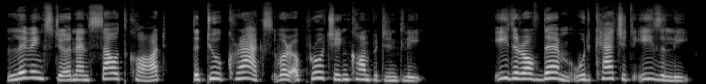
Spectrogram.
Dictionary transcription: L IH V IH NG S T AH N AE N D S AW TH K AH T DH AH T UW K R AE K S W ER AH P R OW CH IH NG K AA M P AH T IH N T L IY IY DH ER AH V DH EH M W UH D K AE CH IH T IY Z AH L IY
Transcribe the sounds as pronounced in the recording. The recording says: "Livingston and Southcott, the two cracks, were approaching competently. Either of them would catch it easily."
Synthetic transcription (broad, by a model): L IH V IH NG S T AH N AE N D S AW T K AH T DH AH T UW K R AE K S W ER AH P R OW CH IH NG K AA M P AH T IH N T L IY IY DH ER AH V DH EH M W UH D K AE CH IH T IY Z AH L IY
